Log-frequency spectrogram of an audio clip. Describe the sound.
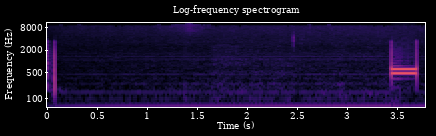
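A dropped phone call leaves a faint line hum after an opening click, then a single short, steady telephone tone sounds loudly near the end.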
